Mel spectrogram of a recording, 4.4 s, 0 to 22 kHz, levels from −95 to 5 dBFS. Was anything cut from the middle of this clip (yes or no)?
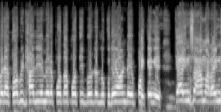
yes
